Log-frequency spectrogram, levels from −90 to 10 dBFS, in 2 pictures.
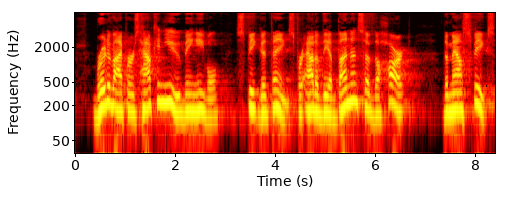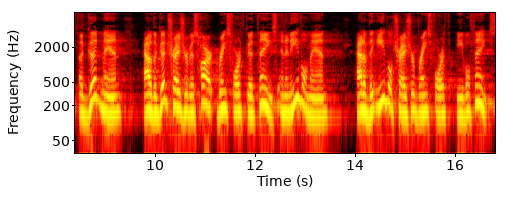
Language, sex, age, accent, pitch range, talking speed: English, male, 50-69, American, 150-195 Hz, 180 wpm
